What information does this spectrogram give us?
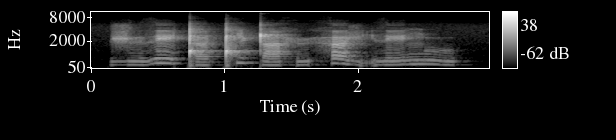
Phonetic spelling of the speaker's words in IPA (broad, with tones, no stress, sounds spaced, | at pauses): ʒ ɨ˩ ð e˥˨ ǃ ɐ˩ ǃʰ i˦ ʈ a˩ h ʉ˩ h ɐ˥˨ ʒ ḭ˩ ð e˨˦ ŋ u˥˨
